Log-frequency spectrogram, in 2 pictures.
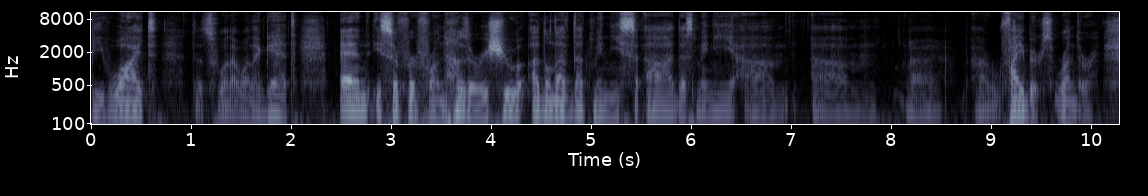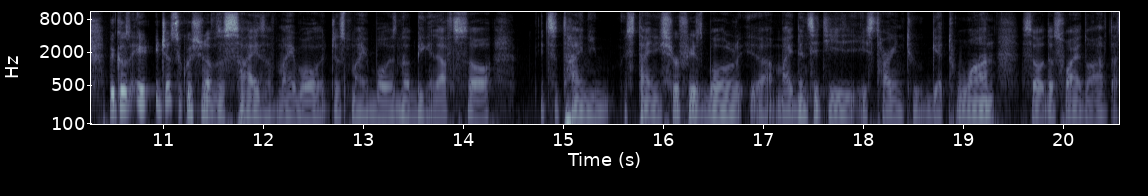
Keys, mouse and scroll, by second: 0.9-3.5 drag, 4.2 click, 6.9 click.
